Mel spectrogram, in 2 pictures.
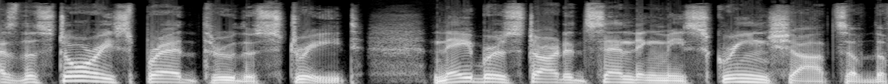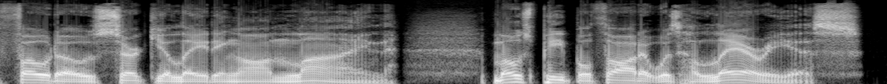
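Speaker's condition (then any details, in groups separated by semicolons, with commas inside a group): No condition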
